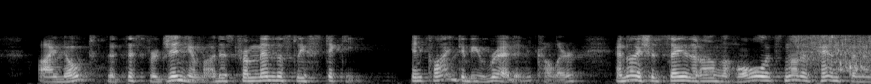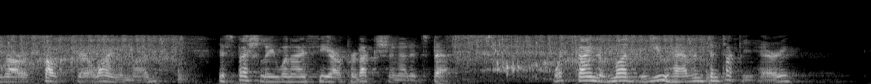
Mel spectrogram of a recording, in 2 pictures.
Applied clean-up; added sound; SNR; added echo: none; Fill (with liquid); 7 dB; reverberation time 1.4 s.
